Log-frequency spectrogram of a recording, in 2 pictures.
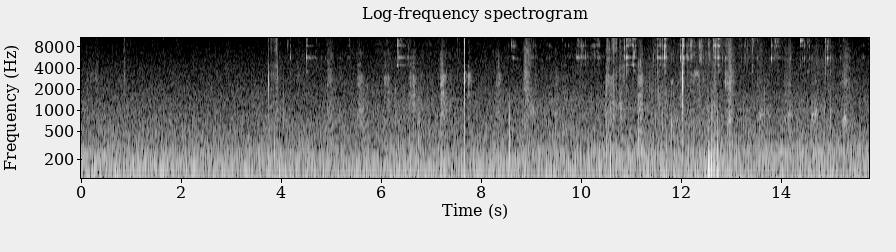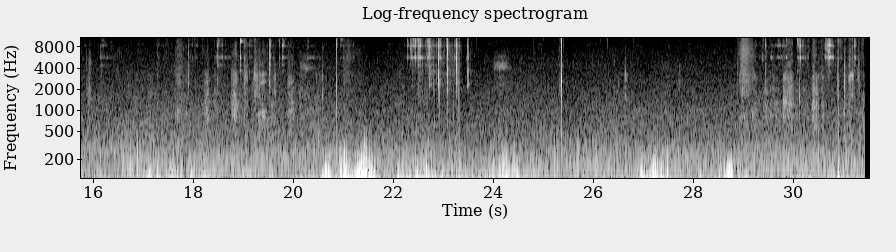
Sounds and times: Dog: 0:04.5 - 0:16.2, 0:17.6 - 0:20.5, 0:29.0 - 0:31.4.

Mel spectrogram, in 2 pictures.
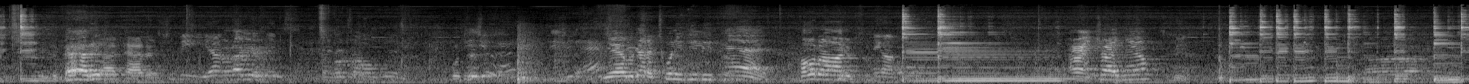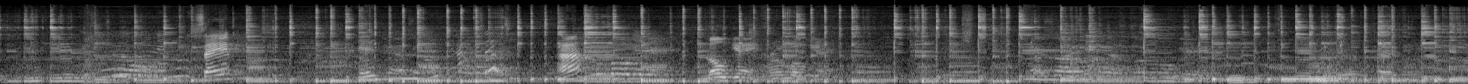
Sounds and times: Music: 0:00.0 - 0:00.6, 0:09.0 - 0:10.9, 0:12.2 - 0:29.3
Speech: 0:20.3 - 0:23.0, 0:25.0 - 0:26.9.

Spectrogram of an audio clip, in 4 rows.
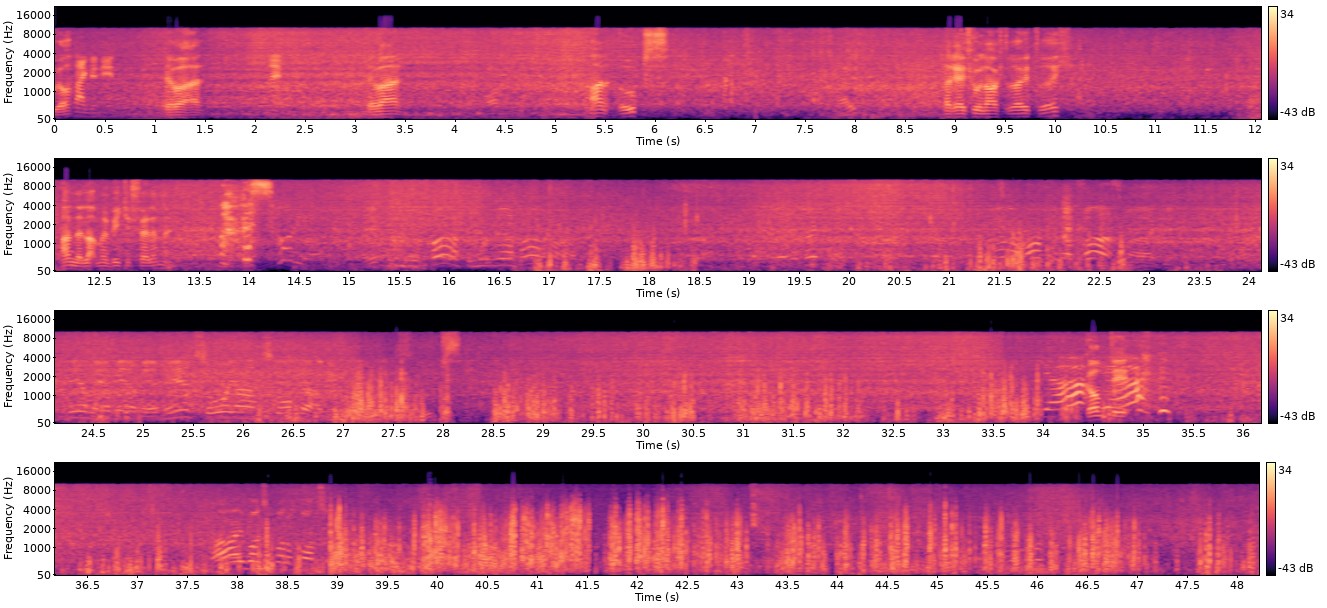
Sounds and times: Stream: 0:00.0 - 0:48.2.

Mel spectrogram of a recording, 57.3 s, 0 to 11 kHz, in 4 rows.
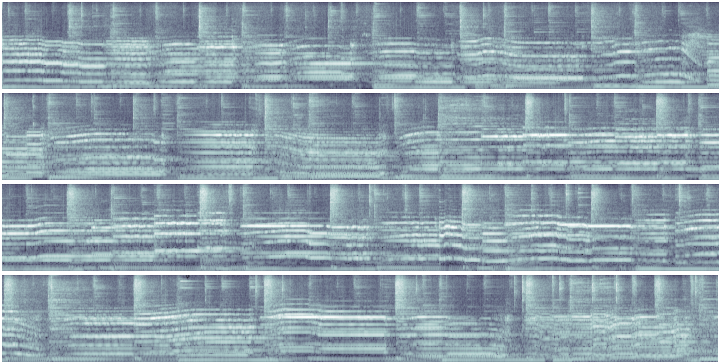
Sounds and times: Steel guitar, slide guitar: 0:00.0 - 0:57.3.

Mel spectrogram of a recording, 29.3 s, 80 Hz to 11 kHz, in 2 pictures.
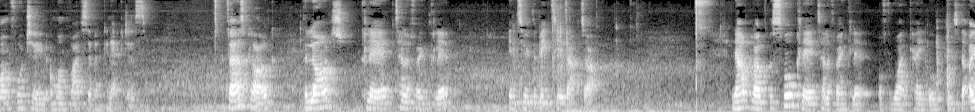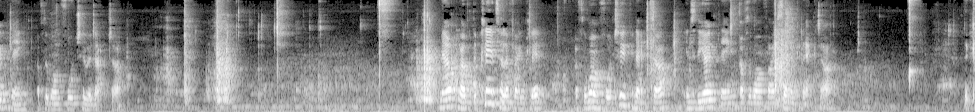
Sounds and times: Speech: 0:00.0 - 0:02.2, 0:03.2 - 0:06.8, 0:07.6 - 0:09.0, 0:11.0 - 0:16.5, 0:21.2 - 0:27.2.

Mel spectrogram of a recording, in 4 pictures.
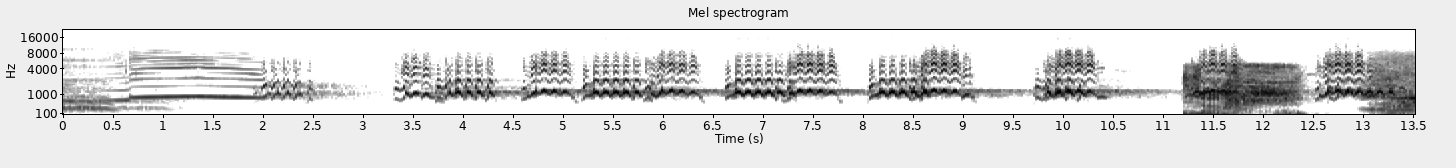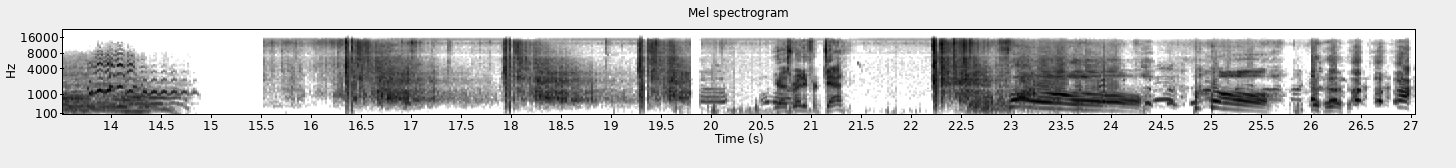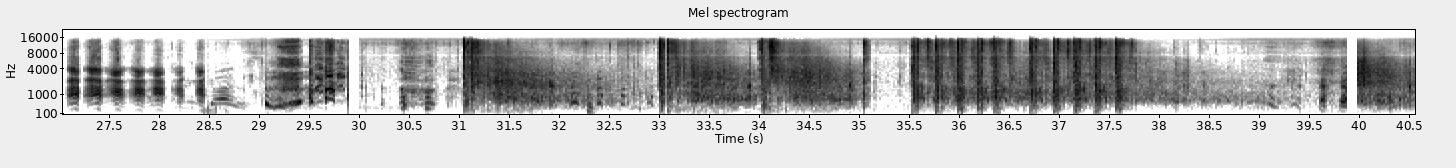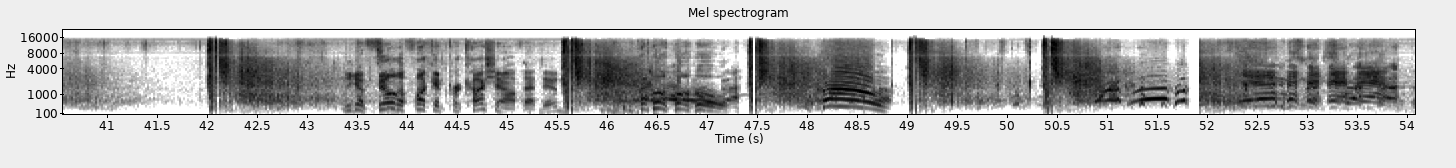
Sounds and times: Wild animals: 0:00.0 - 0:02.0, 0:11.2 - 0:14.9
Outside, rural or natural: 0:00.0 - 0:54.0.

